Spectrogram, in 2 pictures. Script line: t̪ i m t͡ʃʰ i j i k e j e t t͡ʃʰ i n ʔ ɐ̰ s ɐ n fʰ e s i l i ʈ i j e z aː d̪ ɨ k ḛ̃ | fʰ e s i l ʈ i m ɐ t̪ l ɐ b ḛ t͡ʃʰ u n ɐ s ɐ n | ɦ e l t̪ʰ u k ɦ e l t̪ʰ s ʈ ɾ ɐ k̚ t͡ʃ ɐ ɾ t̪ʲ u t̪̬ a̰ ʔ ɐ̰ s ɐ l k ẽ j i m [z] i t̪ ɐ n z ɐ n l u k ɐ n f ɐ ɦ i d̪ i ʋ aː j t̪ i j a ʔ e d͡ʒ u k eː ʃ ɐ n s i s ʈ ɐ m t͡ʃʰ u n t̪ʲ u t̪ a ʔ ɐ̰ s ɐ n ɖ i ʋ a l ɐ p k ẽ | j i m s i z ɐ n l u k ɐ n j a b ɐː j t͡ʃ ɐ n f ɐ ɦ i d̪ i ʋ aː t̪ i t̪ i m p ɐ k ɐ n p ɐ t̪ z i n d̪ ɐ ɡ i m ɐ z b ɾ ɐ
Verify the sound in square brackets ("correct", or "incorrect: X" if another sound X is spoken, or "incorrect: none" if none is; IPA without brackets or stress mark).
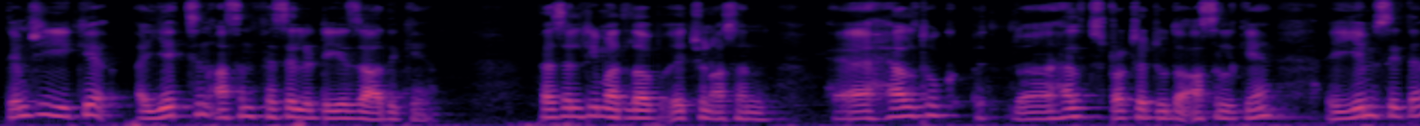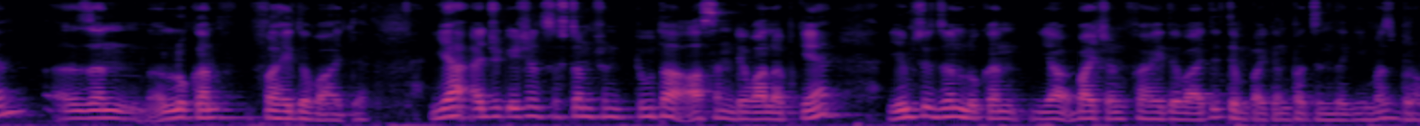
incorrect: s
